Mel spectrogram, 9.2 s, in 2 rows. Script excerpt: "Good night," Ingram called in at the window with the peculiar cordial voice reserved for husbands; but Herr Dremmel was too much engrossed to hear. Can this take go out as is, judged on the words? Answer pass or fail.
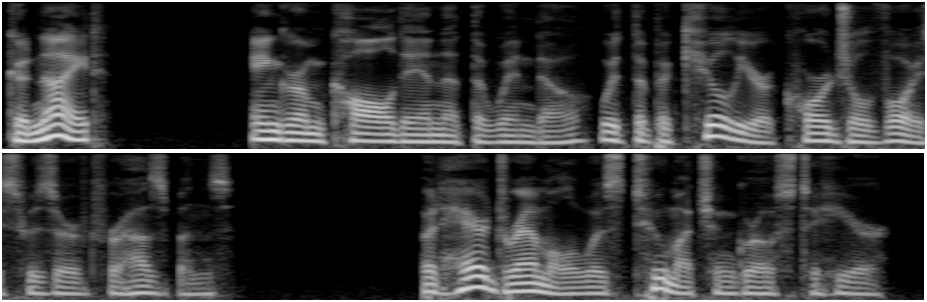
pass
